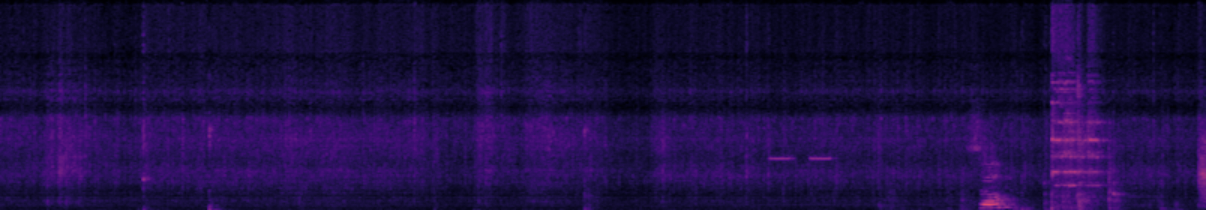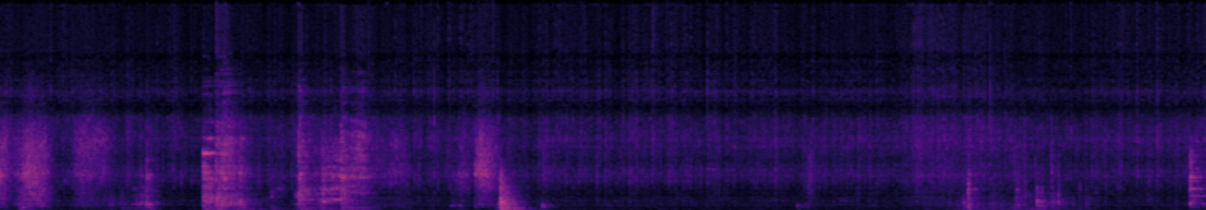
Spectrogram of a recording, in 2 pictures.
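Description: Eggplant sits in a pan with a soft, low frying sizzle, broken midway by clusters of sharper scraping and clattering as pieces are moved and handled, then settling back to a quiet hiss.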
